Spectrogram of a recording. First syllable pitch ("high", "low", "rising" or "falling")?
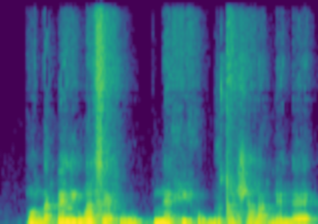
low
